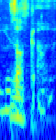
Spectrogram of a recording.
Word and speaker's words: Zuehlke: And one of our Mickey Milers, whose name I forgive me if I mispronounce, his name is Mark Zulka. Z-U-E-H-L-K-E. Zulka.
